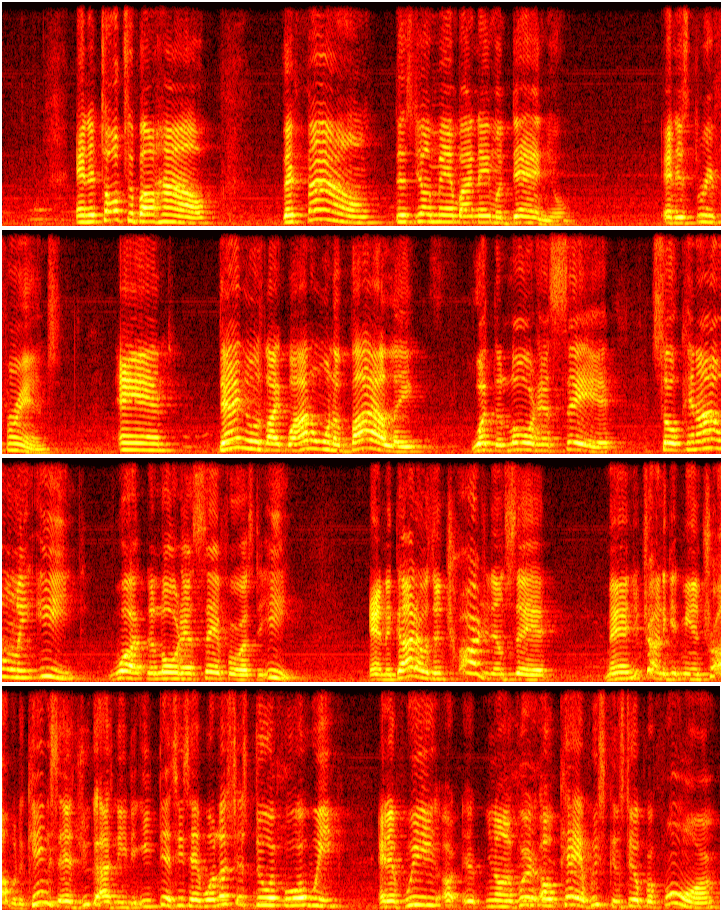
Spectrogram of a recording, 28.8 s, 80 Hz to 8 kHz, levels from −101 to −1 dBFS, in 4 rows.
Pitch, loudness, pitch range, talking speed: 230 Hz, -20 LUFS, 200-255 Hz, 205 wpm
